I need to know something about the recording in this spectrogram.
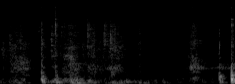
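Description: Faint clicks and light knocks of the small metal locomotive chassis and its parts being handled on a workbench.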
